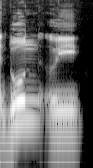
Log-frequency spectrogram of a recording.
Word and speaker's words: 논의: 그래서 원칙상 의로 발음해야 되지만 이로 발음하는 것도 허용한다.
